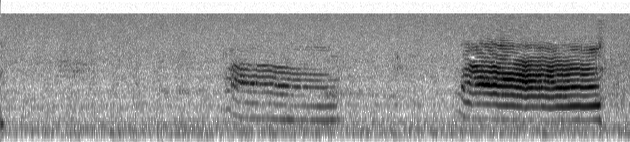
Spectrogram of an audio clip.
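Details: Lucifer the cat, going mad for new cat treats from the UK, gives two harmonic meows indoors, a shorter softer one falling slightly, then a louder, longer, steady meow about a second long, in a quiet room.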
